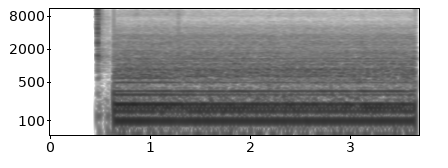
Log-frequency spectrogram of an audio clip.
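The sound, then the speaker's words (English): After a moment of silence and a brief starter crank, the engine of a 2004 Ford Ranger pickup in horrible condition, needing a new fan belt, catches and settles into a steady, low, droning idle that holds evenly to the end. “That was a Ford Ranger.”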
